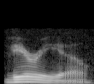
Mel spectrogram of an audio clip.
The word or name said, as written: vireo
